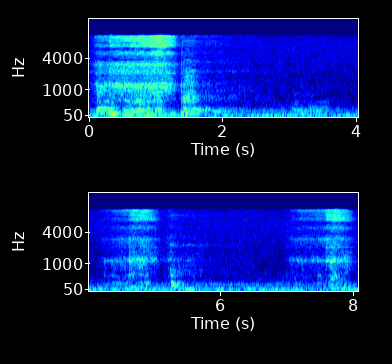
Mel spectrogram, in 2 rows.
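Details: Nightly snoring recording from 2025/04/04, apparently made with the SnoreLab app: rough, rattling snores every few seconds, with quiet breathing between them and steady room noise during sleep.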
